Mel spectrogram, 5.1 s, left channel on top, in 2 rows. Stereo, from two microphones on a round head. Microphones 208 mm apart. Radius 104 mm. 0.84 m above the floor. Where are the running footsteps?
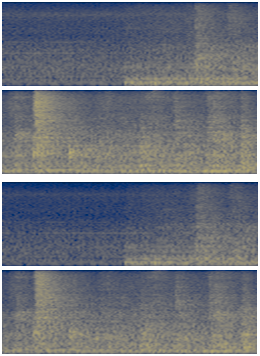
55° left (ahead or behind), 1.3 m; by 5.0 s 60° left (ahead or behind), 3 m.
